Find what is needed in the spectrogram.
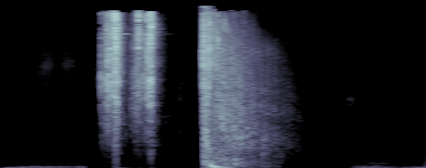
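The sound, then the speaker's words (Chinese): Gunshots fired out in the wilderness: two quick, sharp cracks in close succession, then a louder blast with a booming low tail that fades away, followed by quiet. “你干什么啊？怎么又开枪啊？”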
